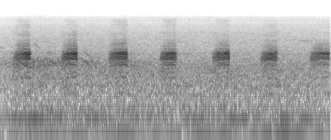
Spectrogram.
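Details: A female mallard in early spring gives the "following quack" nesting call after mating, seven loud nasal quacks at about two per second, while the male watches and follows her. Faint background hum.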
